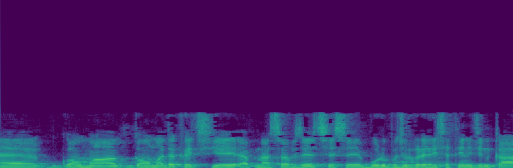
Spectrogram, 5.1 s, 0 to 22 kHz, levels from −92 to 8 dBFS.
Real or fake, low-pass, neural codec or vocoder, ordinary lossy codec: fake; 7.2 kHz; codec, 16 kHz, 2 kbps, FunCodec, trained on Chinese and English, 25 frames a second; MP3, 32 kbps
